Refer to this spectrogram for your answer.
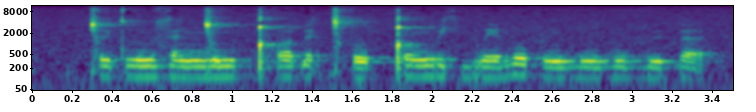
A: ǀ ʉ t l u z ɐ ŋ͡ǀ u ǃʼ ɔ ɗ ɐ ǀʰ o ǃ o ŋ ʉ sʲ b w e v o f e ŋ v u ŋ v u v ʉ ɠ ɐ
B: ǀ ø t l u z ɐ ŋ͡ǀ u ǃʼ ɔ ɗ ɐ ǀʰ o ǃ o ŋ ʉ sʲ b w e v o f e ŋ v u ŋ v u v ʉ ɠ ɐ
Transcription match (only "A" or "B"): A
